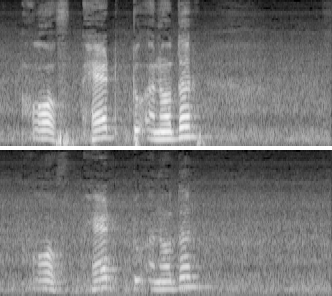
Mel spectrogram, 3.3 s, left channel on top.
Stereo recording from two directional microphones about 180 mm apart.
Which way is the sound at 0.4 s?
55° left (ahead or behind).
